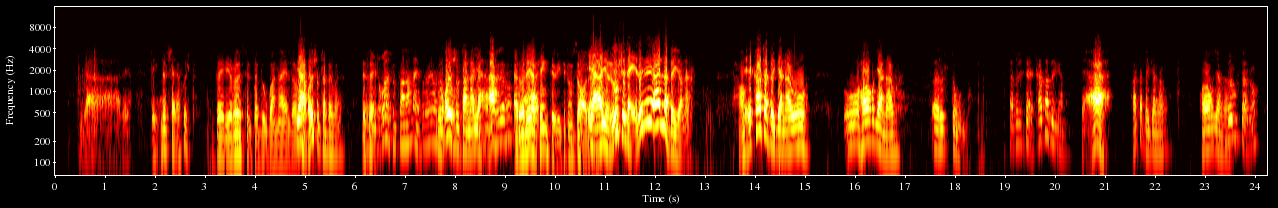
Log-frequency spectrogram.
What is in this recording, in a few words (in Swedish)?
Hörja, dialekter; Folkminnen; Svenska sagor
